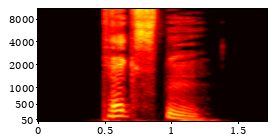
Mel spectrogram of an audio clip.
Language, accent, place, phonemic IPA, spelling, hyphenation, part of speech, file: German, Germany, Berlin, /ˈtɛkstn̩/, Texten, Tex‧ten, noun, De-Texten.ogg
- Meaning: 1. gerund of texten 2. dative plural of Text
